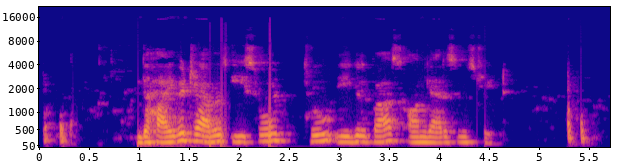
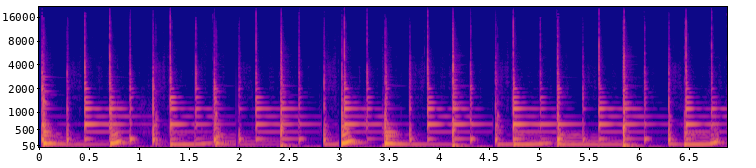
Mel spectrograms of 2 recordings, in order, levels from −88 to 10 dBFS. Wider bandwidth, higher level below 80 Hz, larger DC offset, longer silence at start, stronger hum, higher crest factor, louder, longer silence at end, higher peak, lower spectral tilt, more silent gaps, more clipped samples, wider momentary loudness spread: second, 7.2 kHz vs over 20 kHz; second, -50 dBFS vs -40 dBFS; neither; about the same, 0.05 s vs 0 s; neither; second, 18 dB vs 24 dB; first, -18 LUFS vs -27 LUFS; first, 0.25 s vs 0 s; first, 0 dBFS vs -4 dBFS; first, -8 dB/octave vs -6.5 dB/octave; neither; neither; first, 16 LU vs 12 LU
